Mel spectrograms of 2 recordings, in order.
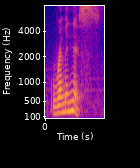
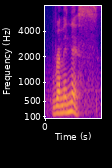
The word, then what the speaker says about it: reminisce: finally we have reminisce now be careful when you pronounce this word it's a tricky word to pronounce the stress goes on the last syllable reminisce reminisce one more time reminisce it means to remember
